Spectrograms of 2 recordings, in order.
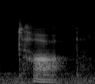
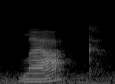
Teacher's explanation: My mouth has to be open for both but my tongue is more forward for our target vowel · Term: front vowel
